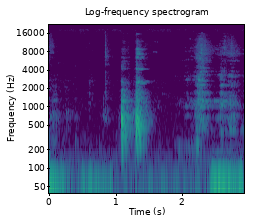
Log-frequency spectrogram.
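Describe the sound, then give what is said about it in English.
A small saucer-like piece from a brass urn tea set being set down: two quick, faint clinks in close succession, followed by a softer rustling handling sound. “this part, I guess, just kind of holds the teapot in place. It's like a little saucer kind of thing for the teapot, and it fits around that internal pipe. Let's set that down.”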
